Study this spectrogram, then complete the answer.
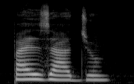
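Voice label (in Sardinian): "paesàgiu", female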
